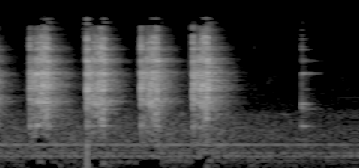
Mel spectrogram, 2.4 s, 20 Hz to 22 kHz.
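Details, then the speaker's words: Hand file on a quenched 5160 steel knife blade, forge scale removed: four bright glassy strokes about 0.4 s apart skating without biting, showing a good quench. "see when you first do it it sounds like it's biting in because of the Forge scale from heating it up to critical but once you get rid of that Forge scale it's just skating"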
